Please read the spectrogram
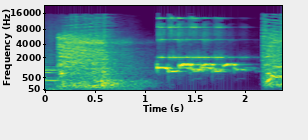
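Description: A cartoon transition sting: a hissing whoosh that fades over about a second, then a short electronic ringing jingle with a warbling tone that cuts off suddenly as the logo card appears.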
